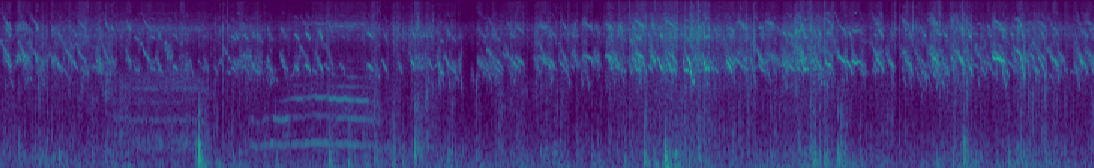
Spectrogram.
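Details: Many newly hatched chicks, four days from the incubator, of Sultan, Golden Sebright, Cochin and booted breeds, peeping nonstop in high quick chirps; brief steady beeping tones sound early on, and bumps and scratches occur throughout.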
